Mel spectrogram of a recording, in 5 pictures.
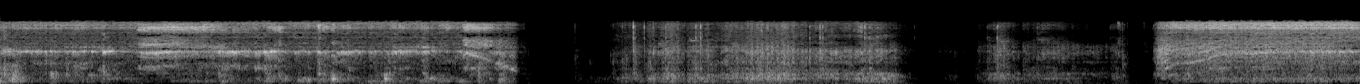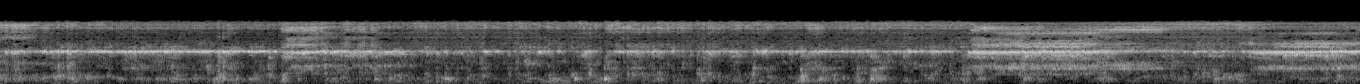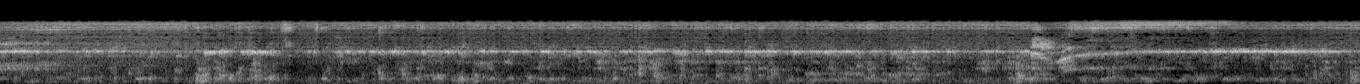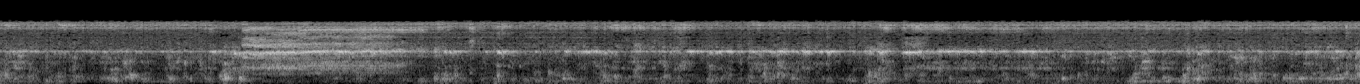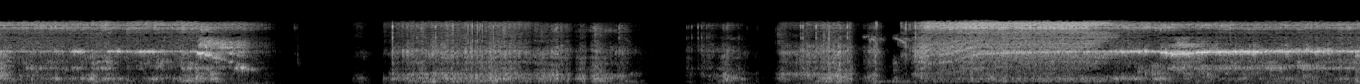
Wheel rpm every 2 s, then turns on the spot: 230, 230, 140, 20, 20, 20, 170, 230, 230, 230, 240, 230, 220, 220, 230, 230, 230, 230, 230, 210, 230, 230, 230, 230, 230, 230, 230, 230, 110, 10, 20, 20, 180, 230.
6-10 58-62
